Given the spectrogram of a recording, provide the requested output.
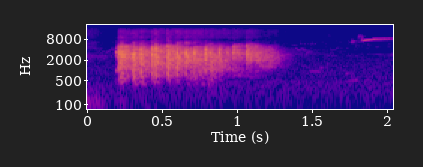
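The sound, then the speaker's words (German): Dice clatter and tumble across a hard tabletop for about a second, a dense rattling burst that fades out, followed by a faint tick; a player rolling for a survival check in a tabletop role-playing game. “Es, jeder kann so. einmal würfeln.”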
